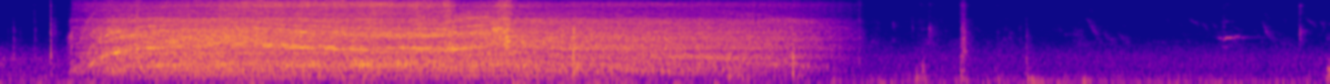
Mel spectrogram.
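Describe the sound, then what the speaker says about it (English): A stack of MDF pieces is sawn to length in one long, continuous rasping cut that is loud and close and slowly fades over about eight seconds. Faint bird chirps and small taps follow in the quiet afterward. "So I've stacked all the pieces, I'm going to cut them to length."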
